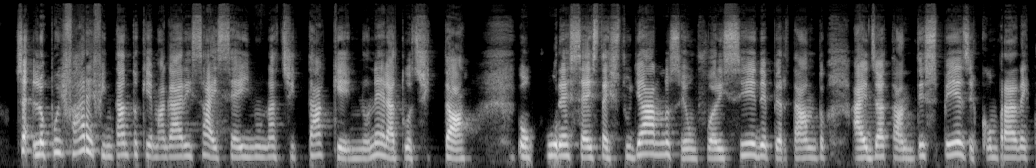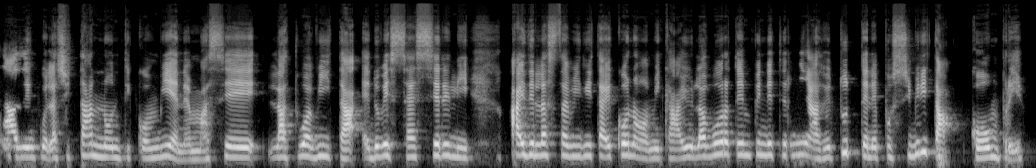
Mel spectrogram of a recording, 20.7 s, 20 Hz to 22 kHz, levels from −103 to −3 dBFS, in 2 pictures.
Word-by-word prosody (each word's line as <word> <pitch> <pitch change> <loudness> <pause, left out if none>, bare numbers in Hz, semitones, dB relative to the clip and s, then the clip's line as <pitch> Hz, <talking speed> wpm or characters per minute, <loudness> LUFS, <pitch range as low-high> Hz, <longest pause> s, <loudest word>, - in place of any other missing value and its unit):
cioè 340 - +3
lo 255 +1 +4
puoi 295 +2 -2
fare 295 +3 +1
fintanto 250 +2 -2
che, 240 -3 -4
magari 215 +1 -1
sai, 220 -2 0
sei 210 +1 -3
in 210 - -7
una 215 0 -5
città 220 +4 -4
che 195 -4 -1
non 185 +4 -7
è 255 - +1
la 190 -5 +3
tua 200 +1 -3
città. 185 -1 +3 0.4
Oppure 235 +2 +2
se 210 -3 +2
stai 205 0 0
studiando, 255 +7 +2
sei 245 -7 -5
un 185 -1 -5
fuori 185 0 -2
sede, 230 +5 +1
pertanto 195 0 -2 0.3
hai 195 +1 +5
già 220 +3 +2
tante 190 +1 -3
spese. 240 -4 +1
Comprare 200 0 -1
case 205 0 +2
in 205 - -3
quella 205 -2 -1
città 205 +5 -2
non 210 -4 -1
ti 195 0 -14
conviene. 195 -3 -1
Ma 165 +2 -3
se 205 +1 +1
la 210 0 +1
tua 225 +1 +1
vita 210 -4 +2
e - - -6
dovesse 230 +1 +1
essere 215 +3 +1
lì, 200 -4 -3 0.4
hai 250 -1 +7
della 250 0 +3
stabilità 230 -2 -1
economica, 195 -5 0
hai 185 +3 -1
un 210 - 0
lavoro 245 +5 +3
a - - -18
tempo 255 -1 -3
indeterminato 245 -5 -1
e 200 0 -5
tutte 295 -6 -1
le 205 - -1
possibilità: 235 +8 0
compri! 195 -4 0
215 Hz, 180 wpm, -25 LUFS, 195-240 Hz, 0.4 s, hai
